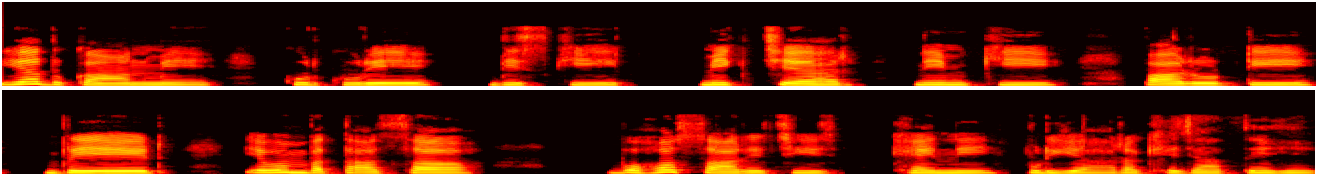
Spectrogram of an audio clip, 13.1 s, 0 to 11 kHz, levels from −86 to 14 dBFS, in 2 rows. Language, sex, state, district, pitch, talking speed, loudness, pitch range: Hindi, female, Uttar Pradesh, Etah, 225 Hz, 85 wpm, -17 LUFS, 215-235 Hz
